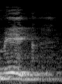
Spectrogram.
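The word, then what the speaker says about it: make: हम साइलेंट रखते हैं, यानी कि ई को प्रोनाउंस नहीं करेंगे। जैसे कि देखिए यहाँ पे एग्जांपल है मेक, एम का हो जाएगा म और ए का हो जाएगा ए।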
